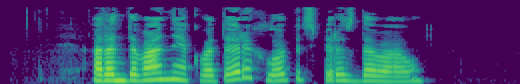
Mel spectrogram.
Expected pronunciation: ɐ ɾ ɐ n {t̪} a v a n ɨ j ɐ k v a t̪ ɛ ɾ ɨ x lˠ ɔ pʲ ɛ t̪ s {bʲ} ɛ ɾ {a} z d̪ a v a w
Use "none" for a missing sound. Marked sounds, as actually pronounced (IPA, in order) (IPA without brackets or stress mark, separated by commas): d̪, pʲ, ɐ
